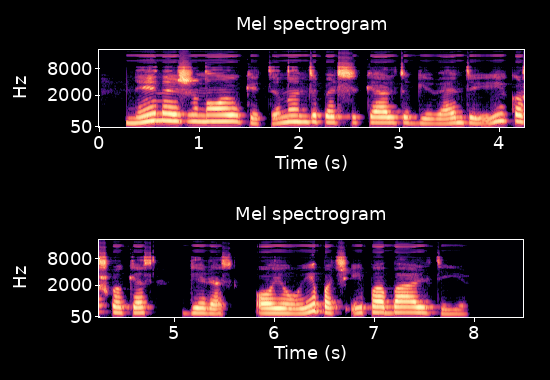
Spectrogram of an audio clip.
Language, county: Lithuanian, Panevėžys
